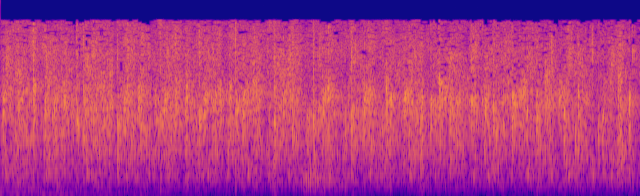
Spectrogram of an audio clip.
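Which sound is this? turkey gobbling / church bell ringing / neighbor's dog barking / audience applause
audience applause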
